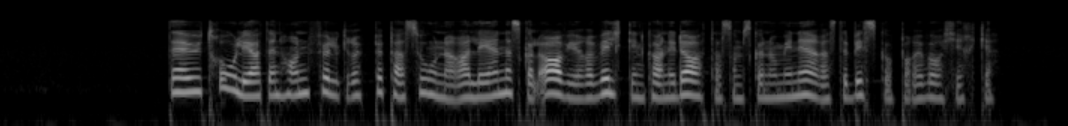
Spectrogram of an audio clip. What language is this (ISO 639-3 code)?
nor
